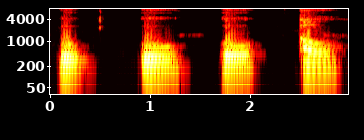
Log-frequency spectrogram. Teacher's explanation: जिन स्वरों के उच्चारण में होंठ गोलाकार हो जाए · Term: वृत्तमुखी स्वर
